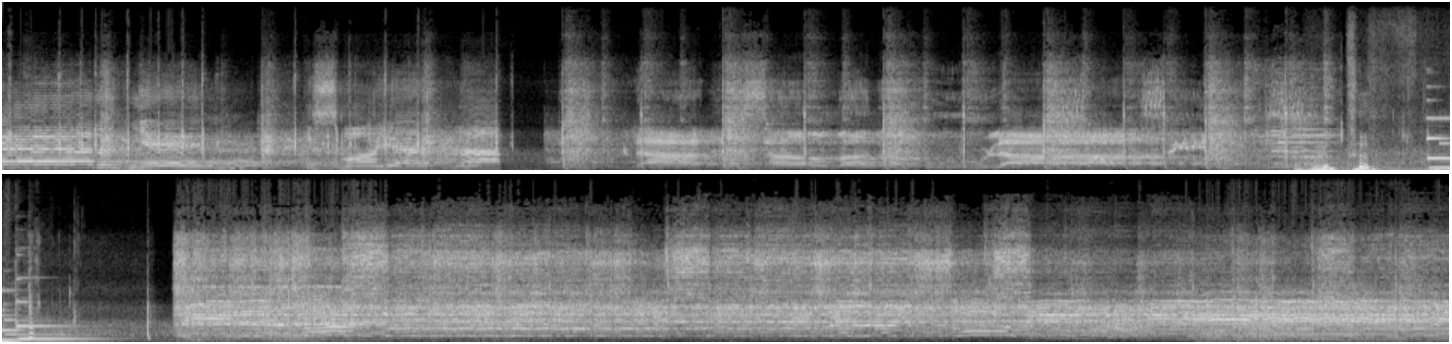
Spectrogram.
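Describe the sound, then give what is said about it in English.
A song from a video plays loudly and continuously, with a brief dropout and a few sharp percussive hits midway before the music returns fuller and brighter. No one speaks over it. “It's beautiful. We should steal this song.”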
